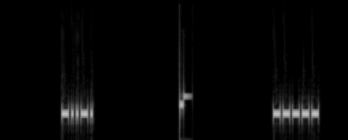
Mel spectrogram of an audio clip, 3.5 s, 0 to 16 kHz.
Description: Morse code, heard as a keyed tone, about 48 wpm, 700 Hz. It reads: / 0
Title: Single Character (Letter:Number:Punctuation:Prosign) Alt 50wpm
